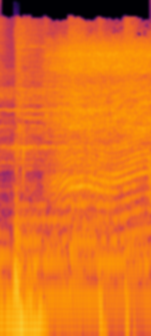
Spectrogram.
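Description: Two-stroke chainsaw running at high revs, its pitch wavering as it cuts, coming in about half a second in after a brief crackle and knock of brush.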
